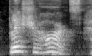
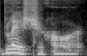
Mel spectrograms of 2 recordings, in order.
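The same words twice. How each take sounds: First: Sweet blessing. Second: Slow, hushed and sweet; tender whispered blessing; soft sweet blessing. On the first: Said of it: "I mean it sweet". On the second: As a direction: bless them gently under your breath. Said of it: "I say that all the time". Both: Shown as a demonstration.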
